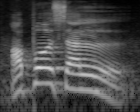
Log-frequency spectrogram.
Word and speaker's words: apostle: The silent letter is T. T is a silent letter.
